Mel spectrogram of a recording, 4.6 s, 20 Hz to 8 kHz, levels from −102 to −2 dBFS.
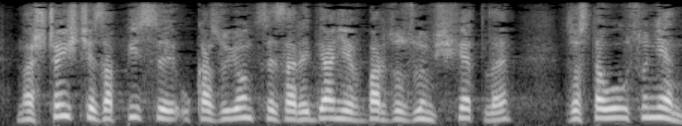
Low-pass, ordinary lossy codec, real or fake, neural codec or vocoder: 7.2 kHz; none; real; none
